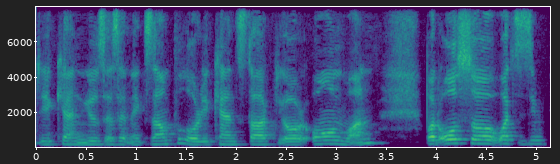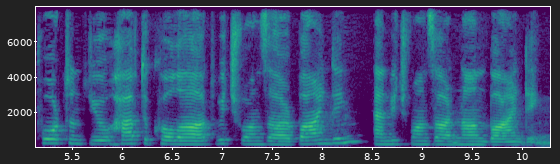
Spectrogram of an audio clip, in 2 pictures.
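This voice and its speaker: A woman speaks at a moderate pace with hardly any pauses, her medium-pitched voice somewhat breathy and her intonation fairly even. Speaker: data management consultant. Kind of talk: webinar presentation. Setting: webinar. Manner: hesitant, many fillers.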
